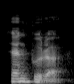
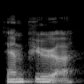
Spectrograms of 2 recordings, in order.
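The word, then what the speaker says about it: 天ぷら: Yep, tempura, which we call tempura in English. For some reason, the n kana sometimes gets changed to an M in English.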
